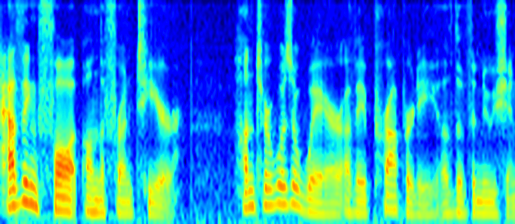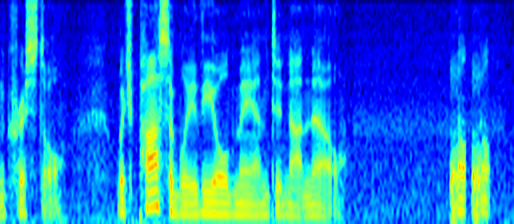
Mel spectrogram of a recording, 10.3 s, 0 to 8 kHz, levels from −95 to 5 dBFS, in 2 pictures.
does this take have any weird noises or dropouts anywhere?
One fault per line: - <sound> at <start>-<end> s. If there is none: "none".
- laugh at 9.6-10.0 s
